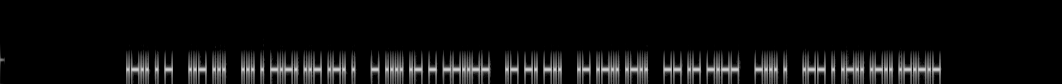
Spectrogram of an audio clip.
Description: Morse code, heard as a keyed tone, about 50 wpm, 700 Hz. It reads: LET US SECURE THAT, AND ALL MAY BE WELL.
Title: Sentences from Top 1200 Words 50wpm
